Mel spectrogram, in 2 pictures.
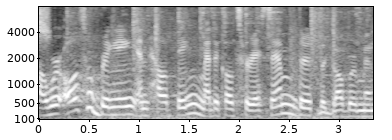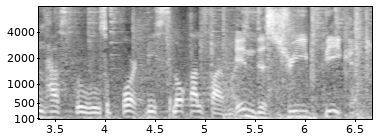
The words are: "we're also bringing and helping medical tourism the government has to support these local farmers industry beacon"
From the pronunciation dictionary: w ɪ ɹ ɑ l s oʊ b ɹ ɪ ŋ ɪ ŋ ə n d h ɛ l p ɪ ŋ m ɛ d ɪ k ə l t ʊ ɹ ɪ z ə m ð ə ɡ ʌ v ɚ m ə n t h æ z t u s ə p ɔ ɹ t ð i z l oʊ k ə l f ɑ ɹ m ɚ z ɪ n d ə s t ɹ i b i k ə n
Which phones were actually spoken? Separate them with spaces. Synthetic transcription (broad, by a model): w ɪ ɹ ɑ l s oʊ b ɹ ɪ ŋ ɪ ŋ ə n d h ɛ l p ɪ ŋ m ɛ d ɪ k ə l t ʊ ɹ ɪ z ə m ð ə ɡ ʌ v ɚ m ə n t h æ s t u s ə p ɔ ɹ t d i s l oʊ k ə l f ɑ ɹ m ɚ ɪ n d ə s t ɹ i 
